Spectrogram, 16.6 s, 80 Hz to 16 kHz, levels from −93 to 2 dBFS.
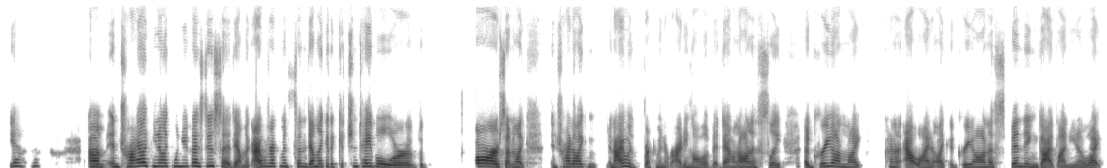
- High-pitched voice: Yes, high, 245 Hz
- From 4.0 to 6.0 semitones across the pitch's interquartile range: Yes, average, 5.1 semitones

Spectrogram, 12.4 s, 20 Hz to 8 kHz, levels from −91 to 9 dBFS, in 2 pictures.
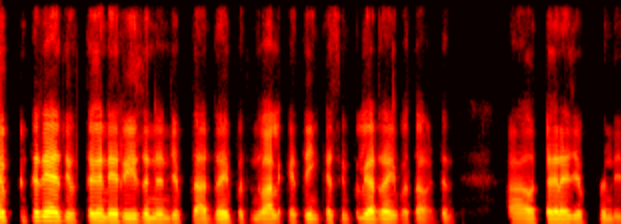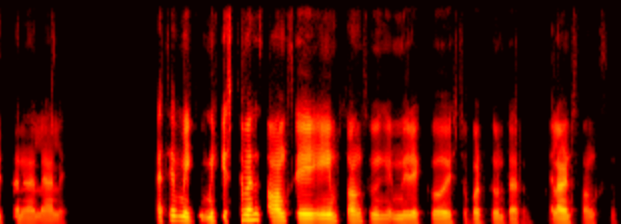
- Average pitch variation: Yes, average, 3.5 semitones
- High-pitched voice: No, low, 120 Hz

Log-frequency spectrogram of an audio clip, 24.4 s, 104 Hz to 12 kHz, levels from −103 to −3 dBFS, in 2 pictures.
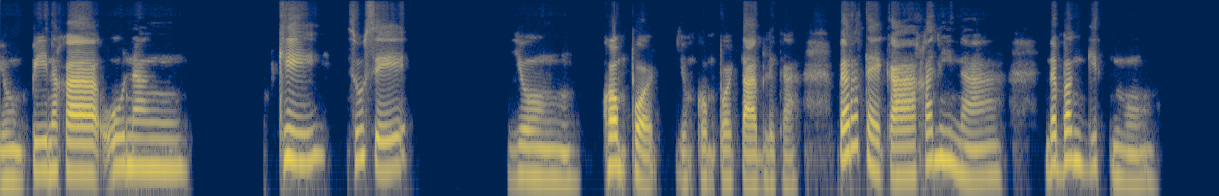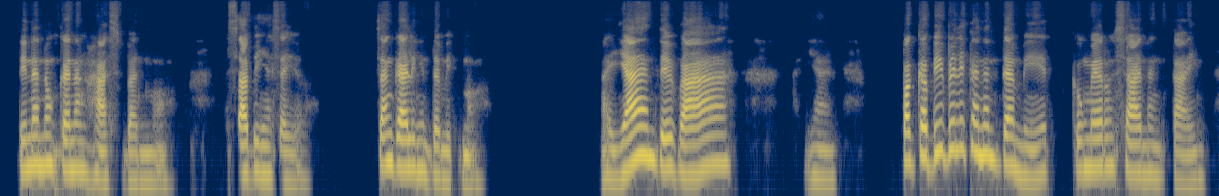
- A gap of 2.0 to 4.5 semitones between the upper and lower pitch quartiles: No, wide, 5.6 semitones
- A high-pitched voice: Yes, high, 195 Hz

